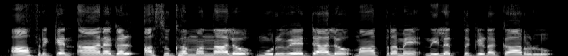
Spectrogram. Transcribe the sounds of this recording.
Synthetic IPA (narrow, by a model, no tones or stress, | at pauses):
aːfrikʲːɐnaːnɐɣɐɭɐsukʰɐmɐnːaːlo̞ːmuriʋeːtːaːlo̞ːmaːt̪rɐme̞ːnilɐt̪ːɨkiɽɐkːaːruɭːu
